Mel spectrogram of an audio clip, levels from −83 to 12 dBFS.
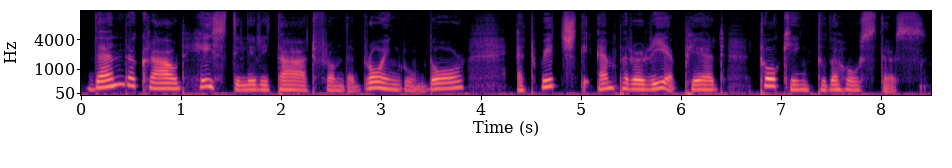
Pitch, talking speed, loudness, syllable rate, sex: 175 Hz, 135 wpm, -19 LUFS, 4.0 syllables/s, female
